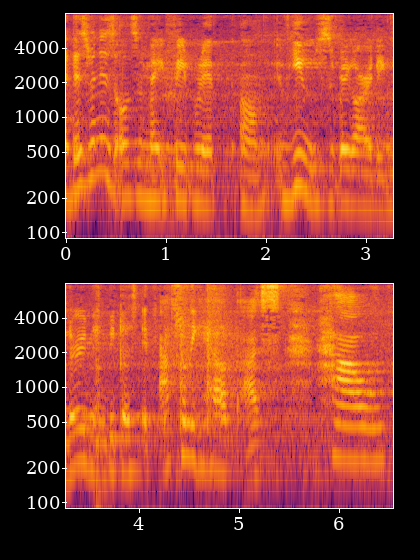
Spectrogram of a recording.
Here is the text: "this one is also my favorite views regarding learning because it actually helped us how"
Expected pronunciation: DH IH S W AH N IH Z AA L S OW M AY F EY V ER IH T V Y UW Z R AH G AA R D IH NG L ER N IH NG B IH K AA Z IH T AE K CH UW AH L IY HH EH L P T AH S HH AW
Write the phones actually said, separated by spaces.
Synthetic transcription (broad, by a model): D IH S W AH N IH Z AA L S OW M AY F EY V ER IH T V Y UW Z R AH G AA R D IH NG L ER N IH NG B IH K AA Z IH T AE K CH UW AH L IY HH EH L P T AH S HH AW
